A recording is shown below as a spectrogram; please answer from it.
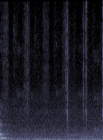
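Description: Chef's knife slicing through a whole watermelon's rind to cut off its end, heard as a few faint crisp crunches.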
